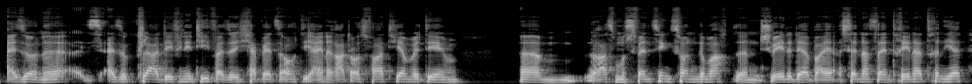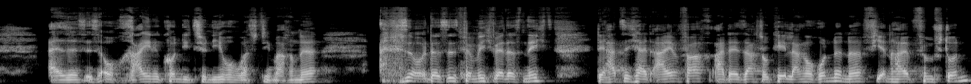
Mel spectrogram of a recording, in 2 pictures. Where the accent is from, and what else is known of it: Altmark, Saxony-Anhalt, Germany; born or raised there; moved away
